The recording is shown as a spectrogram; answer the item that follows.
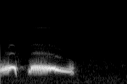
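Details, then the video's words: Decoy spotted dove cooing to lure wild doves, in the voice style called giọng thổ: a short low note, a brief pause, then one long steady mid-pitched coo sliding slightly downward. "Chim Cu Mồi gáy kích bổi hiệu quả mỗi ngày"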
